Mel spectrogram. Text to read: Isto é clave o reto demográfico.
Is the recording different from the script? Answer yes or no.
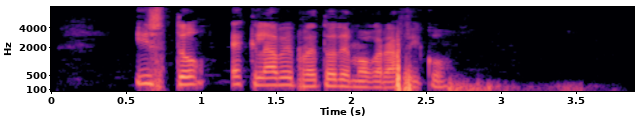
no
